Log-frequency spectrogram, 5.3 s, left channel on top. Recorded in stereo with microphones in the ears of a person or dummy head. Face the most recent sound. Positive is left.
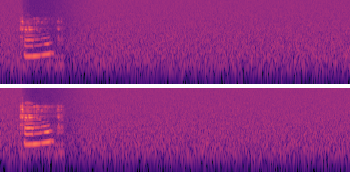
turn(degrees=-30)  # may be behind; listen again after turning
